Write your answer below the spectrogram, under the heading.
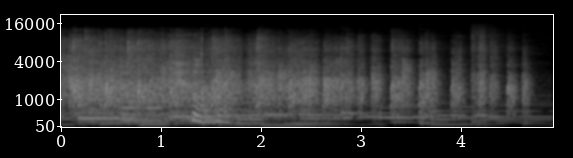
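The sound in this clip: Applause from a church audience during a worship service: steady, dense clapping that stays loud throughout, over sustained keyboard chords and a bass line.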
